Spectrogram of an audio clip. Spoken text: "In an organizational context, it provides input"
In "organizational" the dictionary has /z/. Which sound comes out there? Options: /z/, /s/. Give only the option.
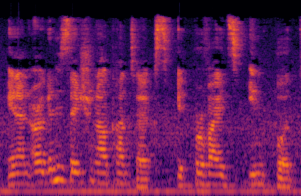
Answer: /z/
